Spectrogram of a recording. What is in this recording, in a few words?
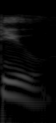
"diuh3", Taiwanese syllable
